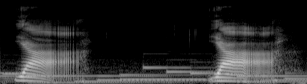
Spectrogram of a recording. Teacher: it means don't with a low tone.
